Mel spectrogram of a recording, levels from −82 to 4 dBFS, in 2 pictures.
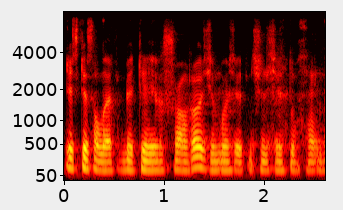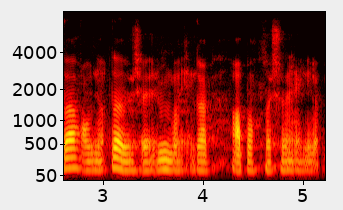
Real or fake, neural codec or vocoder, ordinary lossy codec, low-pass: fake; autoencoder, 22.05 kHz, a latent of 192 numbers a frame, VITS, trained on one speaker; none; 7.2 kHz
